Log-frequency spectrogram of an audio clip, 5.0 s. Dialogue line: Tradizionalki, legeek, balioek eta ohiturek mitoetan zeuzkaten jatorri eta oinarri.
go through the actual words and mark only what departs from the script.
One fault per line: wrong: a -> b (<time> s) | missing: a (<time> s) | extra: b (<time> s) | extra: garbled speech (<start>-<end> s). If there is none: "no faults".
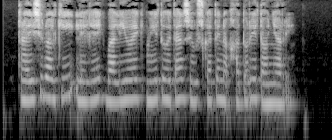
missing: eta ohiturek (2.1 s)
